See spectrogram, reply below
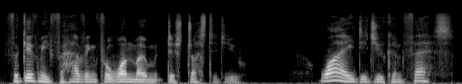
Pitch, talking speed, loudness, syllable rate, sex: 115 Hz, 170 wpm, -20 LUFS, 5.5 syllables/s, male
